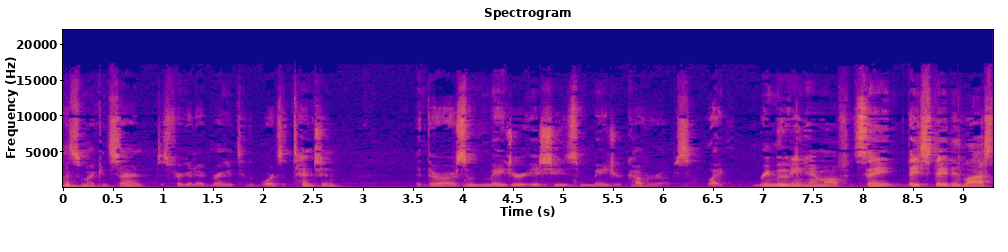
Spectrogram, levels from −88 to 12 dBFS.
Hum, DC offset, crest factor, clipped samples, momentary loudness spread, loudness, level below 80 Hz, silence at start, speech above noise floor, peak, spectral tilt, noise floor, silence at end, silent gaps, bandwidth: none; under 0.1%; 24 dB; under 0.1%; 15 LU; -23 LUFS; -56 dBFS; 0 s; 27 dB; -2 dBFS; -1.5 dB/octave; -52 dBFS; 0 s; none; 17.5 kHz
